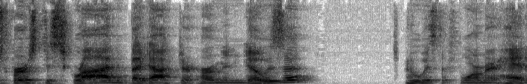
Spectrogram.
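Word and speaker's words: Doose: about is is Dosa syndrome and I often pronounced it deuce and I was told no it is not like a moose it is Doza pronounced Doza and so that is the correct pronunciation of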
